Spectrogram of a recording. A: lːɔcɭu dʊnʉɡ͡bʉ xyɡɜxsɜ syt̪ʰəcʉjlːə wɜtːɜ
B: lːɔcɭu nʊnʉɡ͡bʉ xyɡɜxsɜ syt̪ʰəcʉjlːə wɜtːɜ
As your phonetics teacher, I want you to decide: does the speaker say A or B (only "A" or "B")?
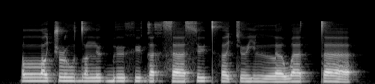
A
